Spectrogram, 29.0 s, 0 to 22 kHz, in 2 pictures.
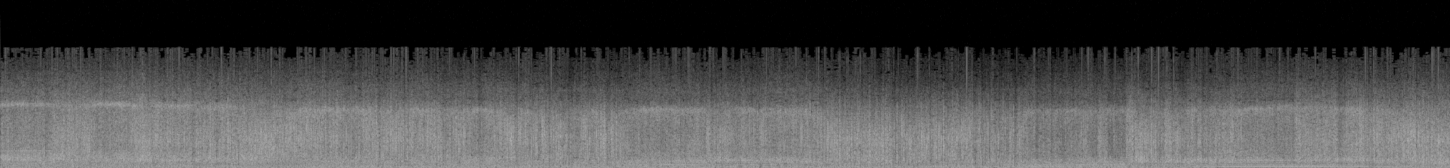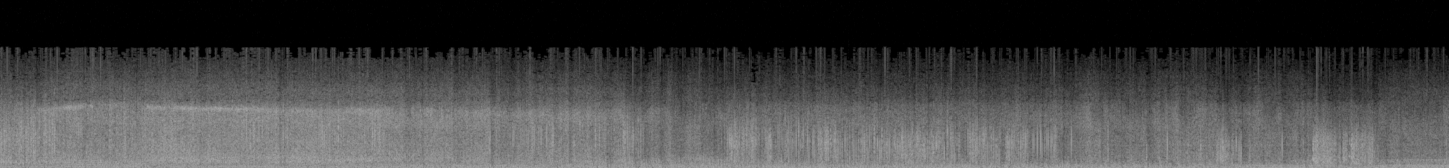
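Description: Kawasaki Ninja ZX-10R's inline-four engine running at cruising speed under a steady rush of wind over the microphone; the engine note drifts slowly up and down.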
